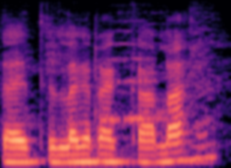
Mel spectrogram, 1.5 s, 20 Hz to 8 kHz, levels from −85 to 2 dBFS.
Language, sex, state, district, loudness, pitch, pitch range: Hindi, male, Bihar, Gaya, -17 LUFS, 135 Hz, 130-150 Hz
